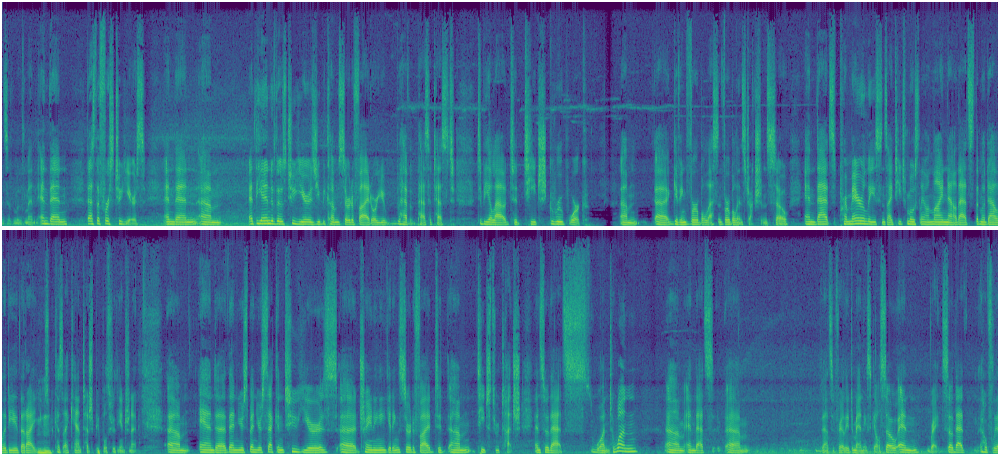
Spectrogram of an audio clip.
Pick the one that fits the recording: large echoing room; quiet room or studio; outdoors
outdoors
